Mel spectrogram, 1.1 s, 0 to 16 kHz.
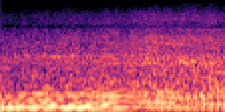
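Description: A Duke 200 motorcycle engine revs loudly and close during an off-road Sunday group ride, a steady buzzing drone with rising and falling pitch that fills the whole moment, no talk over it.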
